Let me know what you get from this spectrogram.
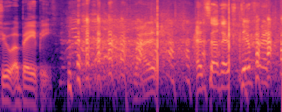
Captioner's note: laughter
